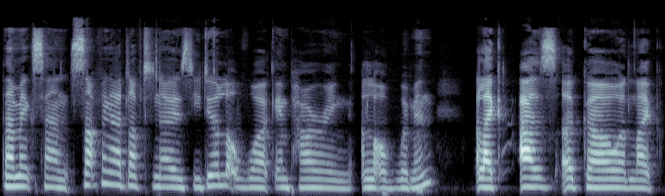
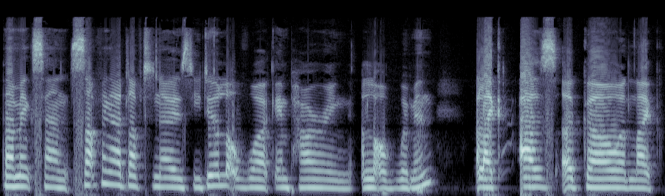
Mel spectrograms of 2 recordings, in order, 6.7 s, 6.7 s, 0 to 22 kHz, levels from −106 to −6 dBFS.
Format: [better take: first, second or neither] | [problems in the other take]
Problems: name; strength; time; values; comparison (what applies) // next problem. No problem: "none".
first | distortion; heavy; 5% of the sound clipped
